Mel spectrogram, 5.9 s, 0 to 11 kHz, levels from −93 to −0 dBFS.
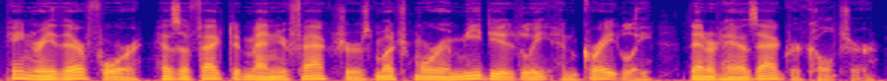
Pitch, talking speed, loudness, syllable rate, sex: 95 Hz, 140 wpm, -18 LUFS, 6.3 syllables/s, male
